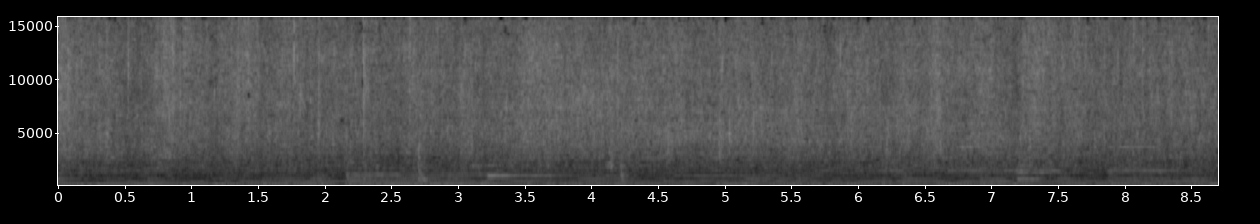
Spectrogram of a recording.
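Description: Sliced onions sizzling in hot oil in a nonstick wok, a steady crackling hiss, with the spatula scraping the pan a few times as they are stirred. Soft background music with held notes runs underneath.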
